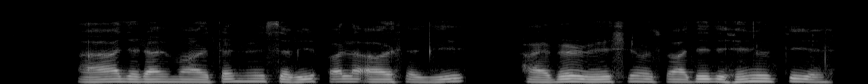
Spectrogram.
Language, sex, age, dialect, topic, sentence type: Hindi, male, 60-100, Kanauji Braj Bhasha, agriculture, statement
